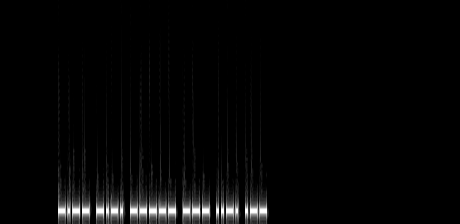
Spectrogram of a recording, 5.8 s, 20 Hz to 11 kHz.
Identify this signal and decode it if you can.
Morse code, heard as a keyed tone, about 40 wpm, 700 Hz. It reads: YC0OFW
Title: DXCC-100 Call Signs - 6 Characters - Repeated 3x - 40wpm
